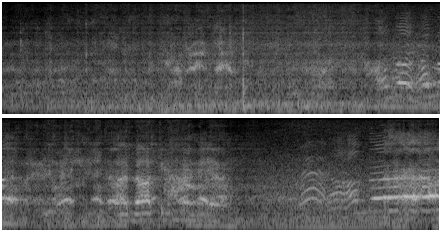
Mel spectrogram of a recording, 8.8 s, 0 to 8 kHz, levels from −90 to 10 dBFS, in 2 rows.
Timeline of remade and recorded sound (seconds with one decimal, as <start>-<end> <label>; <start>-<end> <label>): 0.0-3.8 remade; 3.8-4.4 recorded; 4.4-7.0 remade; 7.0-8.2 recorded; 8.2-8.8 remade

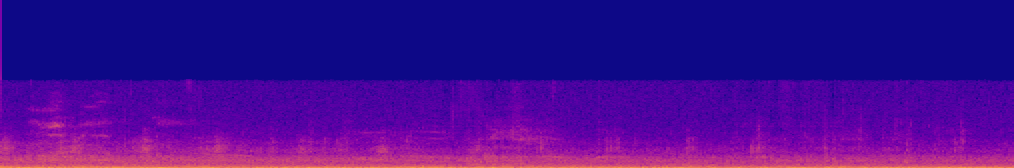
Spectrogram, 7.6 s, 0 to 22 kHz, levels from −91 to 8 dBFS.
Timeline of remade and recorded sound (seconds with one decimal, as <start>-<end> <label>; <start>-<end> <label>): 0.0-3.3 recorded; 3.3-3.9 remade; 3.9-5.4 recorded; 5.4-6.3 remade; 6.3-7.6 recorded

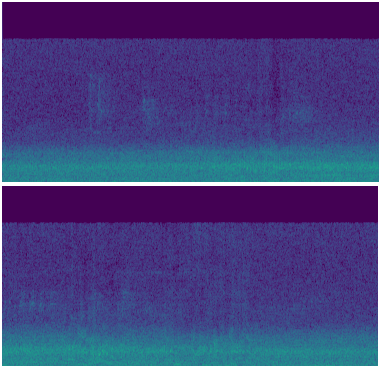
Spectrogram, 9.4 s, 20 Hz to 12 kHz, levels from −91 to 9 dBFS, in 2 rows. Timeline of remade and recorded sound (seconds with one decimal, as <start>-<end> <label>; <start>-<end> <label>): 0.0-3.0 recorded; 3.0-3.6 remade; 3.6-5.5 recorded; 5.5-6.2 remade; 6.2-6.7 recorded; 6.7-7.8 remade; 7.8-9.4 recorded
